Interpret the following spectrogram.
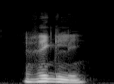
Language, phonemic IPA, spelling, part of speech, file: French, /ʁe.ɡle/, régler, verb, Fr-régler.ogg
- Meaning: 1. to sort out, to settle (a problem, a bill) 2. to set, to adjust 3. to regulate 4. to rule; to put lines on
